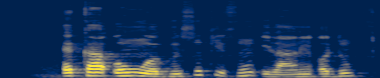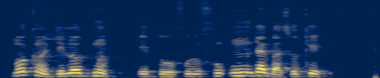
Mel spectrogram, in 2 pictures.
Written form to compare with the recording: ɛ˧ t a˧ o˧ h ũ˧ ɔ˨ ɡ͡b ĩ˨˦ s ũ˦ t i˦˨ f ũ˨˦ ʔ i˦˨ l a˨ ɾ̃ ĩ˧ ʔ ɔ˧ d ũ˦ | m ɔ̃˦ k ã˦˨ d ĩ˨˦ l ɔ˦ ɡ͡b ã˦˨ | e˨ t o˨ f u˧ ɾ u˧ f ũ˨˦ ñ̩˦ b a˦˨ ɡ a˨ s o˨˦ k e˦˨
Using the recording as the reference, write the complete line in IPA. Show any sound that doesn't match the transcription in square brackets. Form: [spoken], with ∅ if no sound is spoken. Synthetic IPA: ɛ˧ [k] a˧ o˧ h ũ˧ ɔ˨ ɡ͡b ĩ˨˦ s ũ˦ [k] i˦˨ f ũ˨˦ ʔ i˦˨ l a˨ ɾ̃ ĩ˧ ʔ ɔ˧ d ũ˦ | m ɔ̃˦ k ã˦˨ d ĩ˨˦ l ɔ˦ ɡ͡b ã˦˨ | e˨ t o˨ f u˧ ɾ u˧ f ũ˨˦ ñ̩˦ [d] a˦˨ [ɡ͡b] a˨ s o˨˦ k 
